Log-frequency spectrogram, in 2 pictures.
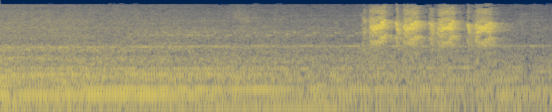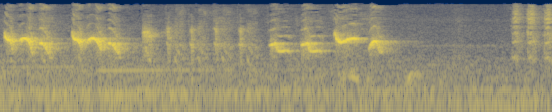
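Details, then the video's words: Female laughingthrush song used to stir males into singing: a burst of harsh rasping chatter, then loud downslurred whistles mixed with scratchy notes, falling quiet before a final rasp. "Kicau Poksay Betina || Pancingan Untuk Poksay Jantan Supaya Gacor"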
